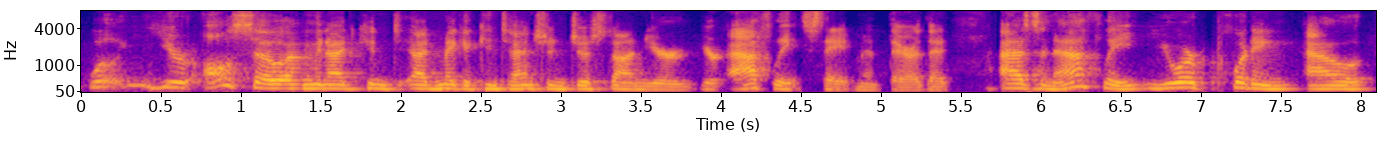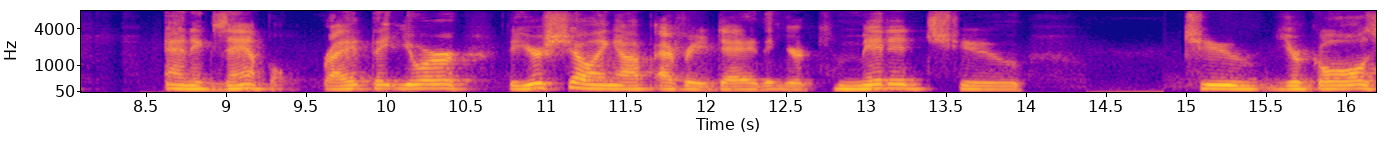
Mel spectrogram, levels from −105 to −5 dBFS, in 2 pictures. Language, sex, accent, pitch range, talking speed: English, male, American, 120-140 Hz, 160 wpm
